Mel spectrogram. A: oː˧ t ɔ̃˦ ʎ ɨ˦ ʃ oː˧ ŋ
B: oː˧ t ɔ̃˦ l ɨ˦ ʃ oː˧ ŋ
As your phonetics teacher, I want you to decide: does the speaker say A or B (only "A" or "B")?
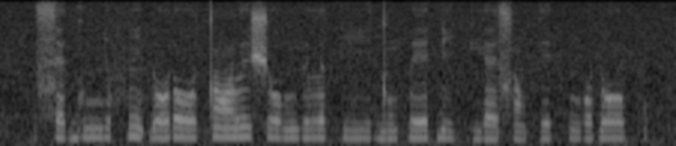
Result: B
